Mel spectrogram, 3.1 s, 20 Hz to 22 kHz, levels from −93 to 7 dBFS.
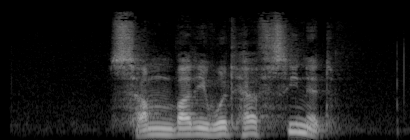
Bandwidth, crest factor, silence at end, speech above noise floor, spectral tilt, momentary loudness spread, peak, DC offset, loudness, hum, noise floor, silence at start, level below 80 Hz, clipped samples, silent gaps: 16 kHz; 18 dB; 0.6 s; 42 dB; -5 dB/octave; 8 LU; -16 dBFS; under 0.1%; -32 LUFS; none; -74 dBFS; 0.85 s; -82 dBFS; under 0.1%; none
